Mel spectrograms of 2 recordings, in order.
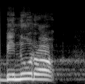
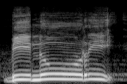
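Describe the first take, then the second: First: The word ends with an a vowel. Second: The word ends with an i vowel. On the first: The speaker calls it wrong. "atau binuro" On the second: The speaker calls it right. "fungsinya membuat kata berikutnya jar atau i"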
